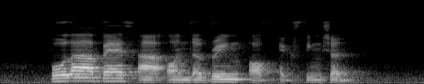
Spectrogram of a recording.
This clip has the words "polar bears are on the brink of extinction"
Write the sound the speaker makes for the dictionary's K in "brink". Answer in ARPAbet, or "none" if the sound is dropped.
none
